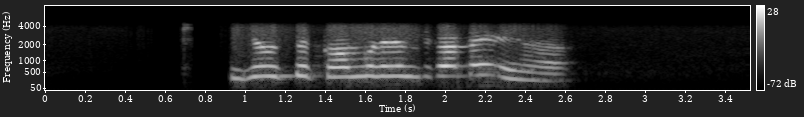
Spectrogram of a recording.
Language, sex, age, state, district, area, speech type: Hindi, female, 18-30, Bihar, Vaishali, rural, conversation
